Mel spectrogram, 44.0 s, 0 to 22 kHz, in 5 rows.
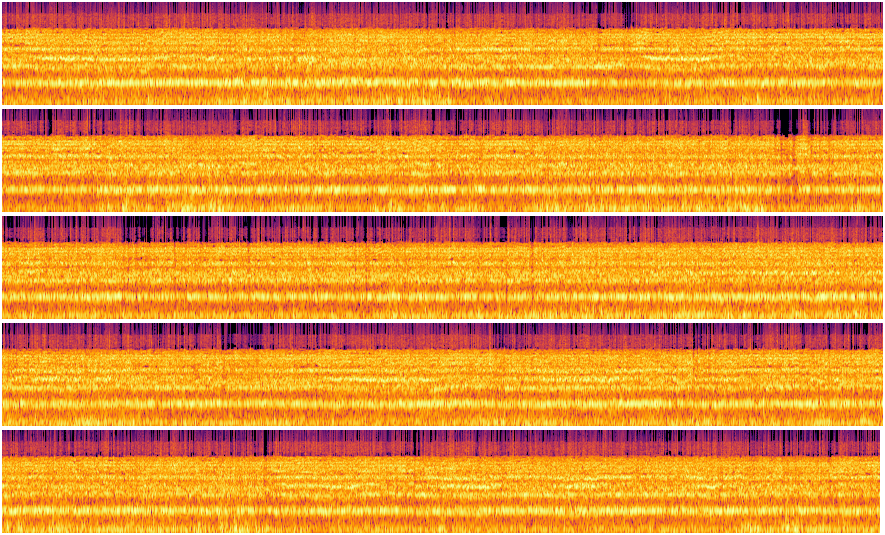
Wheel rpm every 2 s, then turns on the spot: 220, 220, 230, 220, 240, 230, 230, 230, 230, 230, 230, 230, 220, 220, 230, 220, 220, 220, 230, 220, 220, 230.
none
